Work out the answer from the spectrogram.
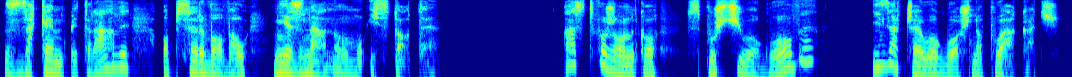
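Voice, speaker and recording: A man narrates a children's forest tale slowly and unhurriedly. His voice is husky and gravelly, and its pitch moves a lot. The sound is close and dry. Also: dry recording. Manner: slow, gently expressive reading. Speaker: storyteller.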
